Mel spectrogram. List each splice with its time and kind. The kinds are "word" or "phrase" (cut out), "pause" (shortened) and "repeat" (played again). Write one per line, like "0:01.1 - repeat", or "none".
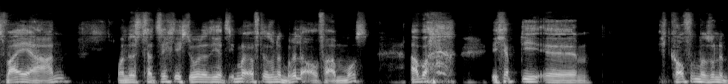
none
